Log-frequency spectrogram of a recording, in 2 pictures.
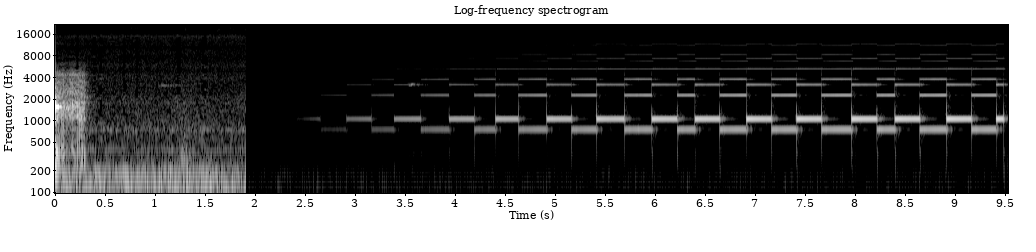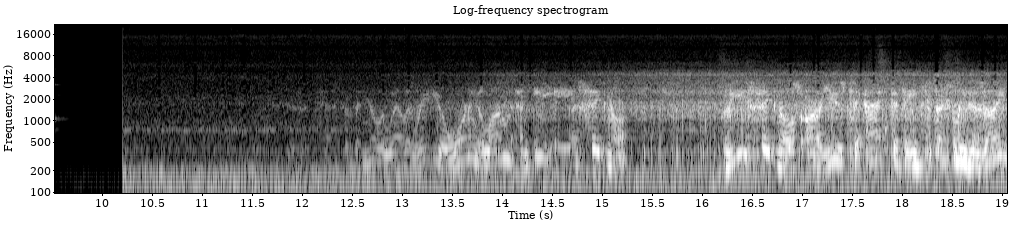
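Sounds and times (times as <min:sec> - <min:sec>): hissy radio audio: 0:00.0 - 0:00.4, 0:11.7 - 0:19.0.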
